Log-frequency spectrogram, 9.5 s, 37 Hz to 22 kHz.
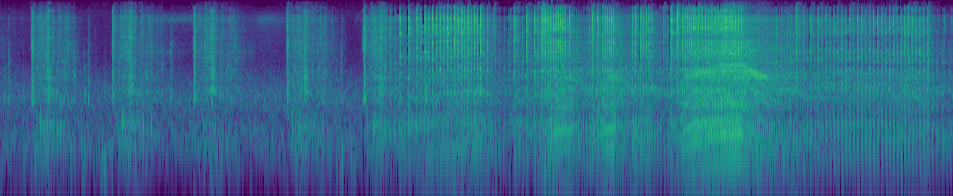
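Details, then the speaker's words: Stihl HL-100 two-stroke, hot engine, no choke used: several sharp pull-cord rasps, then catches late and revs raggedly; hard starting when hot, normally easier, owner says heat makes it choke up. "Normally it's a little easier to start up. It's hot, so it kind of chokes up."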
